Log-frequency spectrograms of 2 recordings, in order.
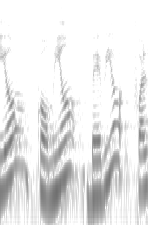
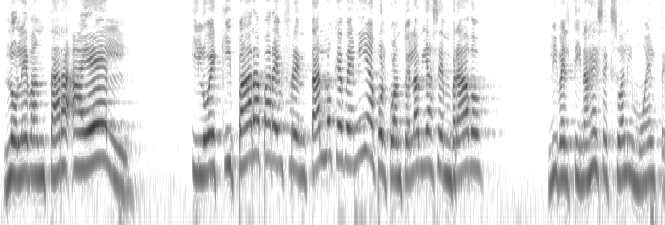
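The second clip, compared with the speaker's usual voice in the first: full-force preaching; 6 semitones higher, 10 dB louder than usual. Acted. Preacher driving home his point to the congregation, full force. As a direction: preach it out with all your strength.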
